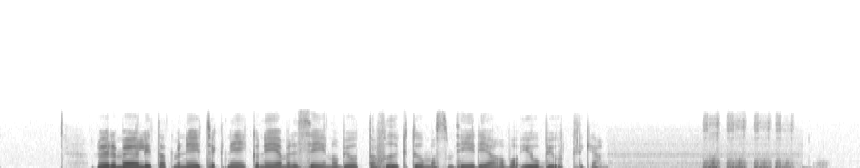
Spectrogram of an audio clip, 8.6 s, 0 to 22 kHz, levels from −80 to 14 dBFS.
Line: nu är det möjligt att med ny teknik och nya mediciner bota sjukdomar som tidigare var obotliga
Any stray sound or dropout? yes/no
yes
